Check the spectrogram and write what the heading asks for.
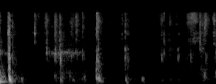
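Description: Computer keyboard typing: quick, irregular keystrokes, several a second.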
